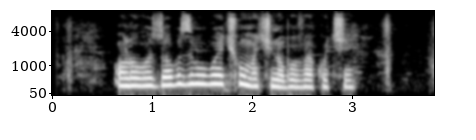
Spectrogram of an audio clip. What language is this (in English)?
Ganda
